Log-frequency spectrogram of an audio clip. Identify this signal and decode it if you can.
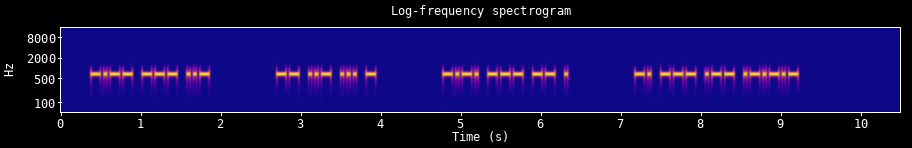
Morse code, heard as a keyed tone, about 30 wpm, 700 Hz. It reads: YOU MUST COME NOW.
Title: 3x Word-Spacing - Sentences from Top 200 Words - 30wpm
